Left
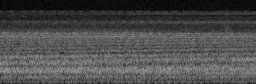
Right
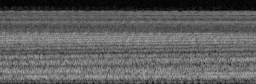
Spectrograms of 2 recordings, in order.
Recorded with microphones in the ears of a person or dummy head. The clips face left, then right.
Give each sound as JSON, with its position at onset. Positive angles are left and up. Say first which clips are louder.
{"t": 0.0, "sound": "a drone", "louder": "right 4 dB", "side_deg": -45}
